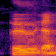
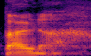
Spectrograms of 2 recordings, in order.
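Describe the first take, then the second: First: The first vowel is a long 'oo' sound. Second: The first vowel is an 'oh' sound. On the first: The speaker calls it right. "Pronounced Boona" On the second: The speaker calls it wrong. "not boner"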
